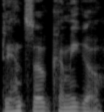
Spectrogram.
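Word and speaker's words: Dança Comigo: And we went through your awesome things that you've done, including Danzo Comigo.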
